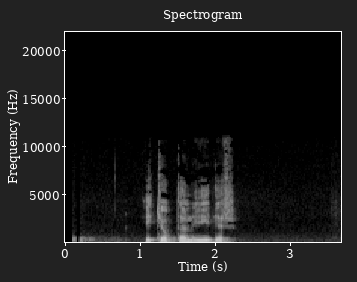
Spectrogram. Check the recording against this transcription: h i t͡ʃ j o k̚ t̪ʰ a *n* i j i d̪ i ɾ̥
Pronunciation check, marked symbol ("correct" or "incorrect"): correct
